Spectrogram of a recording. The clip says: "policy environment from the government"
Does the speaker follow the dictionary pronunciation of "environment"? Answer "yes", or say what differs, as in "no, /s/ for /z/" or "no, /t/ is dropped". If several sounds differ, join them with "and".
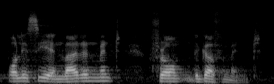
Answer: yes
